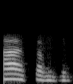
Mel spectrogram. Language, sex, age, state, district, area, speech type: Kannada, female, 30-45, Karnataka, Chitradurga, urban, conversation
